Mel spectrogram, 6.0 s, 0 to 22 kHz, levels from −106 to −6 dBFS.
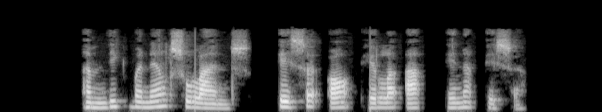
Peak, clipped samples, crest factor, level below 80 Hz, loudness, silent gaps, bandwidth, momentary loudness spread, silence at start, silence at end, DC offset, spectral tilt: -2 dBFS; under 0.1%; 20 dB; -64 dBFS; -22 LUFS; 2.52-2.75 s, 3.23-3.27 s, 3.57-3.61 s, 4.25-4.45 s, 4.77-4.85 s; 7.8 kHz; 10 LU; 0.85 s; 0.8 s; under 0.1%; -5 dB/octave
